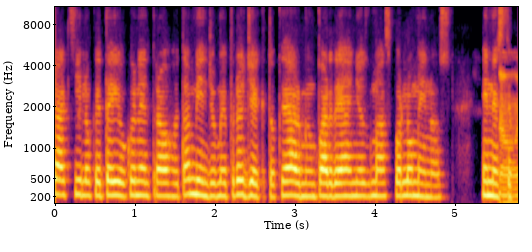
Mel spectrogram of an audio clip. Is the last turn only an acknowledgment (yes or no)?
no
